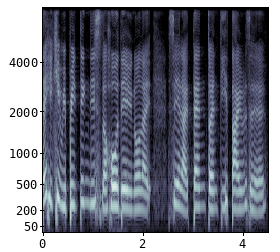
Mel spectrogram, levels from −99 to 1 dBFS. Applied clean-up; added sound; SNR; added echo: none; none; none; none.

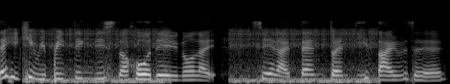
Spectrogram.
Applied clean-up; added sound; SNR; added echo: none; Strum; 9 dB; none.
